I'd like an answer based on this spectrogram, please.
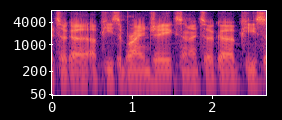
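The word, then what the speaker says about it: Jacques: a piece of Brian Jakes and I took a piece of Associated Press and are you think brand jocks Jakes is it pronounced Jake's GA burnouts Jake's okay yeah I've never build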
